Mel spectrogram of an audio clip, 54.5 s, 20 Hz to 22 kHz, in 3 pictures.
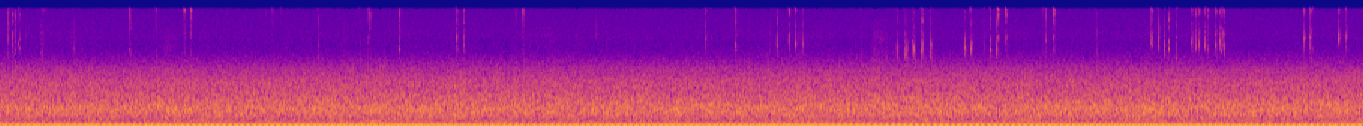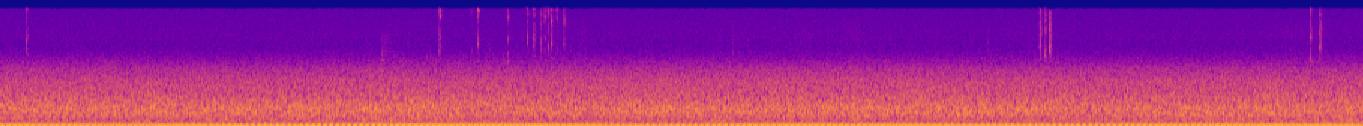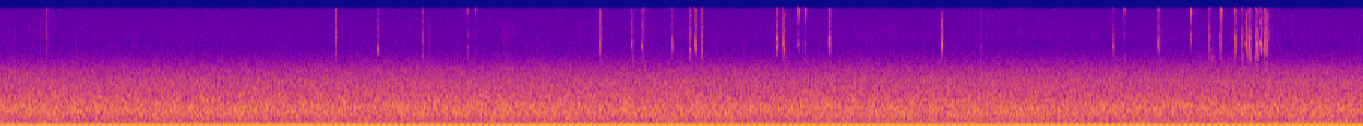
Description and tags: Even during the daytime those bats (the common pipistrelle bat)are chatting away in their roost underneath the roof of a house in rural Perthshire. Oade FR2-LE recorder and AT3031 microphones.
bat, field-recording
